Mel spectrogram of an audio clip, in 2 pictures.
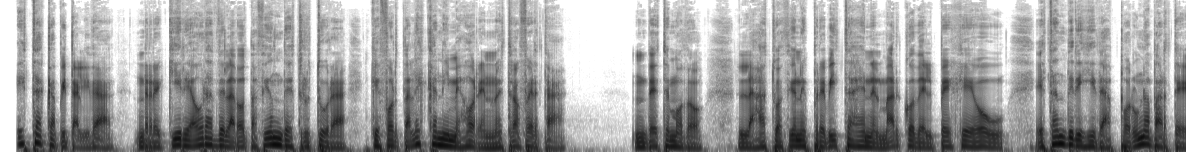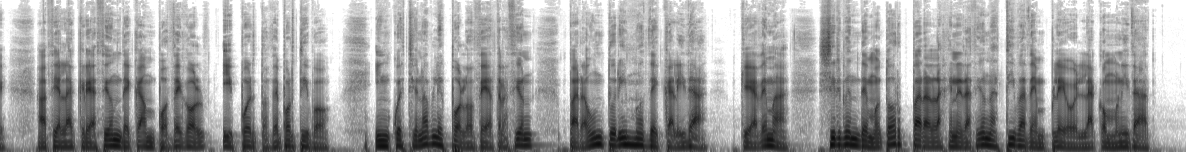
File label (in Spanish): Masculino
